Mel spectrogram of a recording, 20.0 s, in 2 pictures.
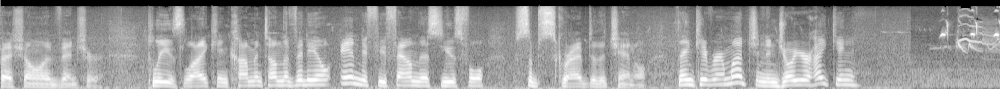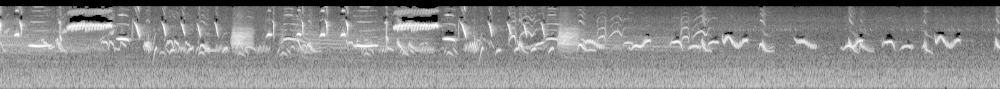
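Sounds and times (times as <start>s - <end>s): birds chirping and singing: 8.4s - 20.0s.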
